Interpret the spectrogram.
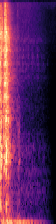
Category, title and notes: Sound effects > Objects / House appliances
A telephone receiver being hung up.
